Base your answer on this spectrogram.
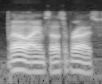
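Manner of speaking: heavy sarcastic tone with feigned surprise. Reacting to news of talks to bring someone back: sarcastic tone. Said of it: "Forgive the sarcasm in my voice".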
